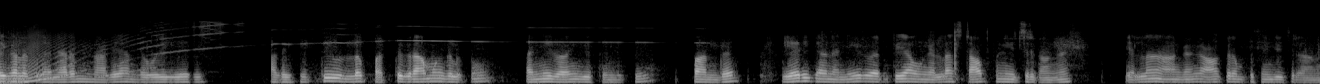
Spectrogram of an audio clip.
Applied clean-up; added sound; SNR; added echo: neural mask model RNNoise.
